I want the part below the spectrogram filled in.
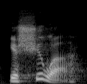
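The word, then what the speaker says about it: ישוע: is Jesus in Hebrew that that name is pronounced Yeshua or in in more you know um appropriately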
